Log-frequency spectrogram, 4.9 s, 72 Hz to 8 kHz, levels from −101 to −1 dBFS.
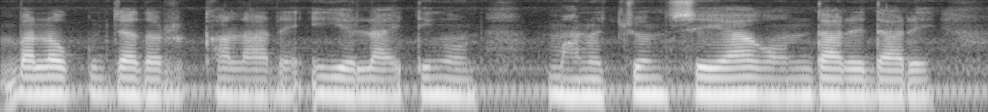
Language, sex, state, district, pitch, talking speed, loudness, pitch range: Chakma, female, Tripura, Dhalai, 155 Hz, 120 wpm, -16 LUFS, 145-160 Hz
